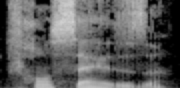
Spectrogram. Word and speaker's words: française: Okay, so français here, you get this final S that you don't pronounce, so français, and then when you put this final E here, you will get française.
